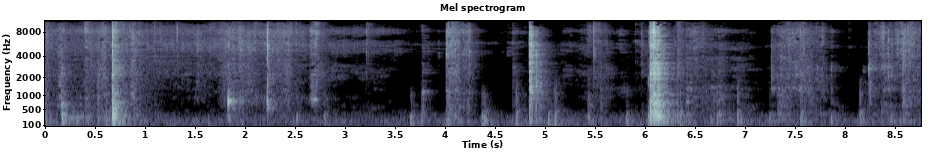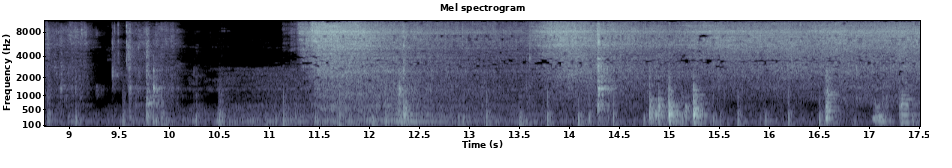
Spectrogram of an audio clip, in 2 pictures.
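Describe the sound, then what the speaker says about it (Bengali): Spicy thin chakli pitha batter frying in a pan, with a soft sizzle broken by sharp clicks and scrapes of stirring, then a louder hiss swelling over the last seconds; no one speaks. "পরেরটা এইভাবে ভেজে দিতে হবে।"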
